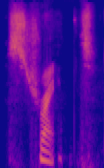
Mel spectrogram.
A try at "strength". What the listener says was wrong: Strength. TH at the end there.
